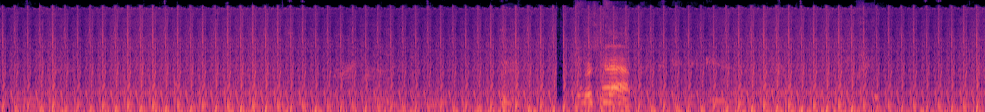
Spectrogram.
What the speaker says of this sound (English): Get some suppressed fire on that MG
